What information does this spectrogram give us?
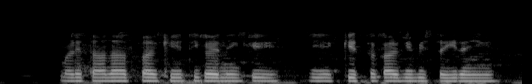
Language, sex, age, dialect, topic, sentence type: Hindi, male, 18-24, Awadhi Bundeli, agriculture, statement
